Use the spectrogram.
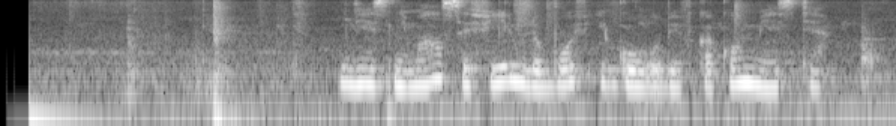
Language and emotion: Russian, neutral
